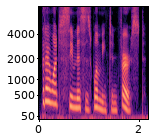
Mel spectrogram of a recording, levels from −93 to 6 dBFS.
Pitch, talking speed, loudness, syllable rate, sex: 220 Hz, 220 wpm, -17 LUFS, 5.0 syllables/s, female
